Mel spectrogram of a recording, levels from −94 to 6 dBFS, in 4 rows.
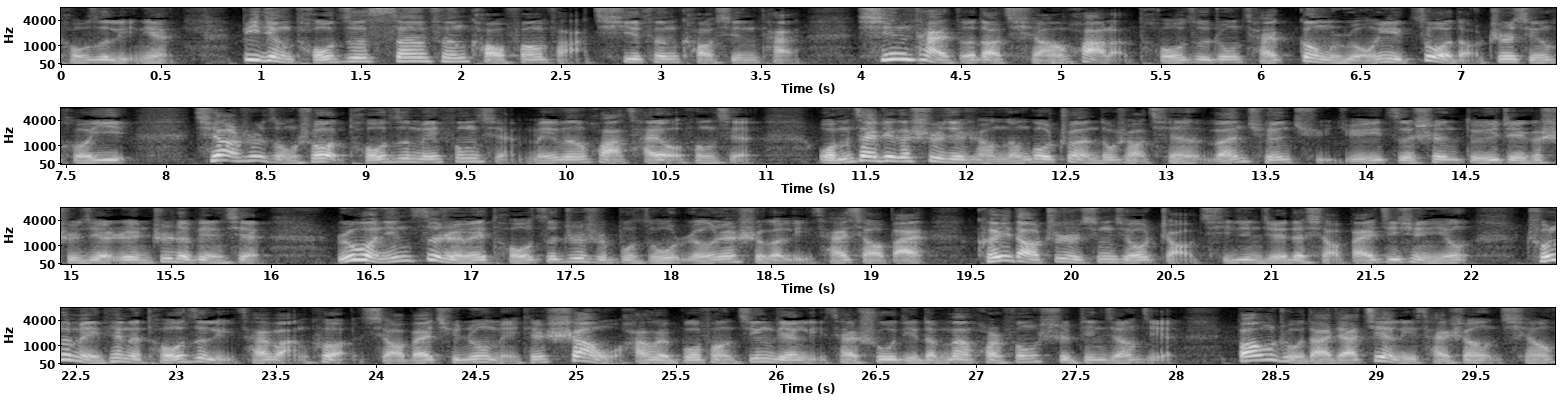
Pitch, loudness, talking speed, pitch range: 145 Hz, -20 LUFS, 340 characters per minute, 130-170 Hz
